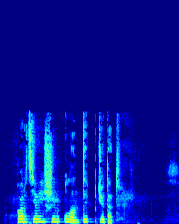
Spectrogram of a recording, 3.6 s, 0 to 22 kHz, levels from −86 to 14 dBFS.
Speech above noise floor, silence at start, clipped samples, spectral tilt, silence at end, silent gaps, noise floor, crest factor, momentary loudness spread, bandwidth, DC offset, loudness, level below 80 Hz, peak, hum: 44 dB; 0.35 s; under 0.1%; -3 dB/octave; 0.15 s; none; -71 dBFS; 18 dB; 9 LU; 11.5 kHz; under 0.1%; -27 LUFS; -74 dBFS; -10 dBFS; none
